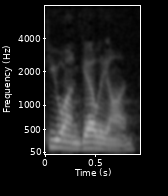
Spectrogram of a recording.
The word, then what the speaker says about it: euangelion: So it's euon, if you pronounced it, if you listened to a pronunciation of the word, it's euangelion.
